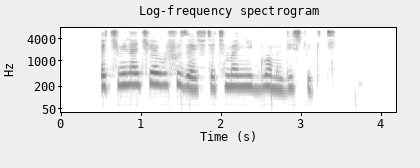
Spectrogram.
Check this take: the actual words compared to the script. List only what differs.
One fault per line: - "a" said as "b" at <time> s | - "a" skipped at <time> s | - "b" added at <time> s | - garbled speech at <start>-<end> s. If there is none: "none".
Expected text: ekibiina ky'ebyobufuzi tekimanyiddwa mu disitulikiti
- "ekyo" added at 1.7 s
